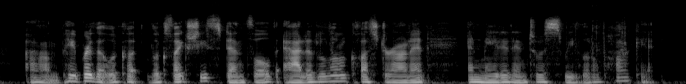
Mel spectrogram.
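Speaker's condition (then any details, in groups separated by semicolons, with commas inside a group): No condition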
